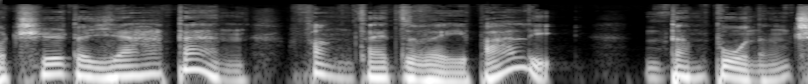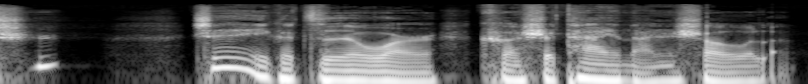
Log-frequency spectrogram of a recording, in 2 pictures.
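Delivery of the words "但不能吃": usual speaking voice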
